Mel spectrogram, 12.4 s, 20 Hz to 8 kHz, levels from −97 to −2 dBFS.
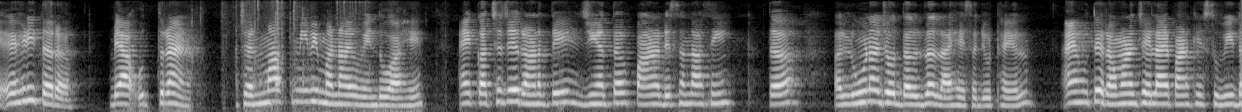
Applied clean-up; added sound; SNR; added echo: neural mask model RNNoise.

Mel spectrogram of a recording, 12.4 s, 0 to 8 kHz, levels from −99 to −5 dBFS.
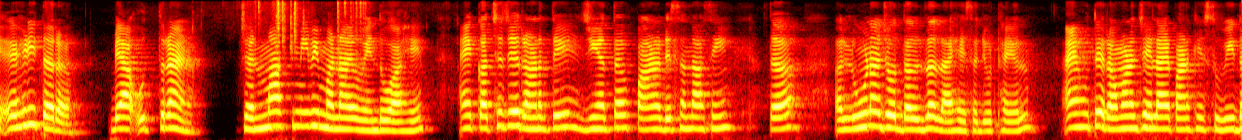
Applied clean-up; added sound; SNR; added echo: neural mask model Resemble Enhance denoiser.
